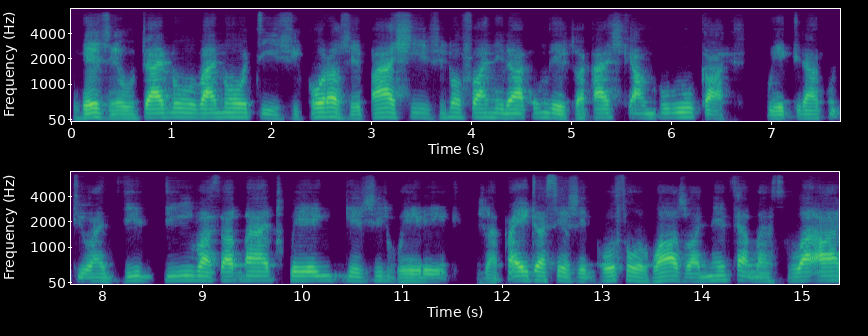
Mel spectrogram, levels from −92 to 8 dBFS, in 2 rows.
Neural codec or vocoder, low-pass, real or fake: codec, 24 kHz, 1 kbps, SNAC; 7.2 kHz; fake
